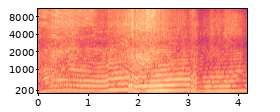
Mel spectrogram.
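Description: Ford Fiesta rally car engine pulling hard out of a tight bend with a loud, steady high note. The note dips briefly twice, about two seconds and three seconds in, as the driver changes up a gear.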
